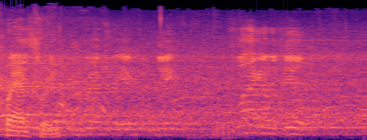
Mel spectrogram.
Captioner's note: pa announcement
